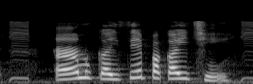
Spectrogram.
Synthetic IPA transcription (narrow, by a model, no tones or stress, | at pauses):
amkəjsepəkəjt͡ʃʰḭ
